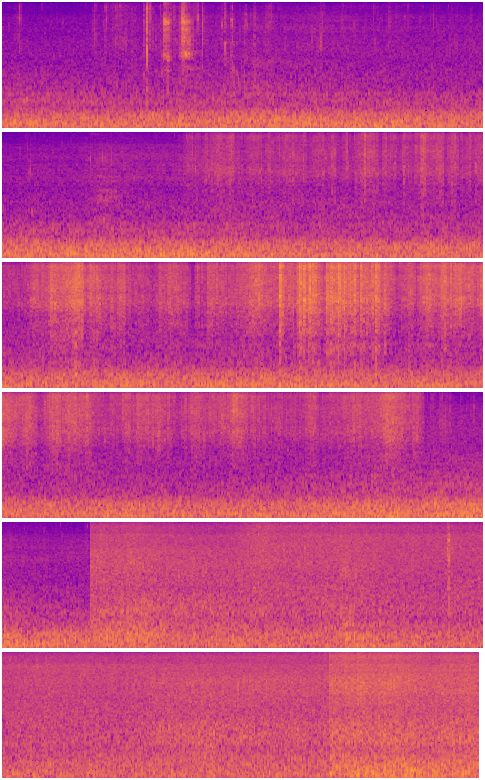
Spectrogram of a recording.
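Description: Wind buffeting the microphone over the wash of surf, with bursts of rustling in the middle; near the end the surf grows louder as waves break against the rocks.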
